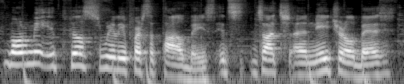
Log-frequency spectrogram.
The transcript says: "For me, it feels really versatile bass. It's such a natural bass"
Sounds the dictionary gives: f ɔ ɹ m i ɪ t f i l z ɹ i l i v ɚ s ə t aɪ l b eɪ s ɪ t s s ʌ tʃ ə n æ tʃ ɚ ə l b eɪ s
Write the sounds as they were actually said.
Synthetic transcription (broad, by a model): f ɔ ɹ m i ɪ t f i l z ɹ i l i f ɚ s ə t aɪ l b eɪ s ɪ t s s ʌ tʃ ə n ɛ tʃ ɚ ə l b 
